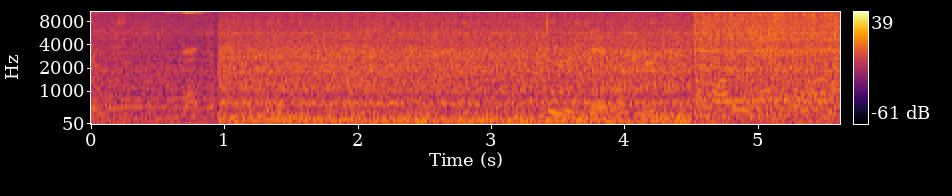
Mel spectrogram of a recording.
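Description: A diesel locomotive engine drones nearby.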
